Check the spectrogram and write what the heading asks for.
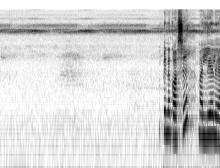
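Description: A steady, thin high-pitched whine over quiet kitchen background, with a voice starting near the end.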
